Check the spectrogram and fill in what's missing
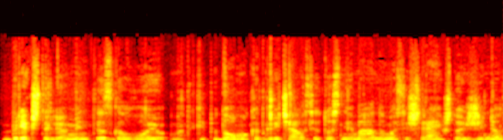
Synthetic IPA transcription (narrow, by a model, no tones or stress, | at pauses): bʲɾʲeːkʃʲt̪ʲɛlʲomʲɪnʲt̪ʲɪsɡɐlˠʋoːjʊmɐt̪ɐɪkɐɪpiːd̪oːmokɐt̪ɡɾʲɛɪt͡ʃʲɛʊsʲɛɪt̪oːsnʲɛimɑːnoːmoːsɪʃʲɾʲɛɪkʃt̪oːsʒʲɪnʲoːs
